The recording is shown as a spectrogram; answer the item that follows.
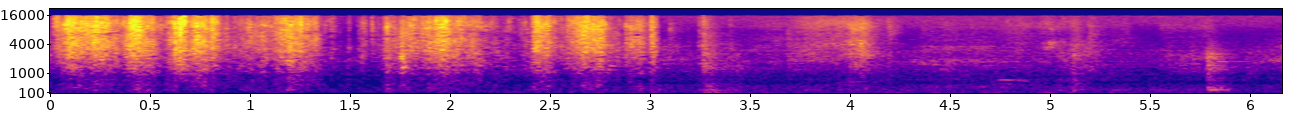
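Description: Clear plastic bag crinkling and rustling as a heavy machine is pulled out of it, with a low thump about three seconds in as it is set down on the desk, then quieter handling.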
